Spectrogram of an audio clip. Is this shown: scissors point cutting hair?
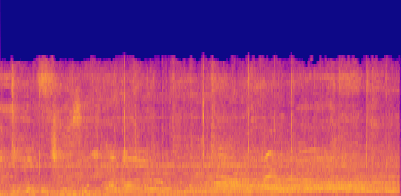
no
